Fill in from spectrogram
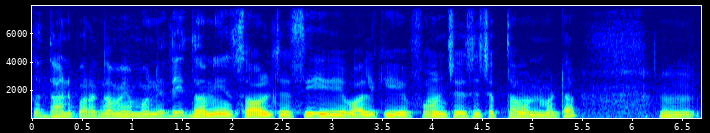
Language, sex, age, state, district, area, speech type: Telugu, male, 30-45, Andhra Pradesh, Sri Balaji, rural, spontaneous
